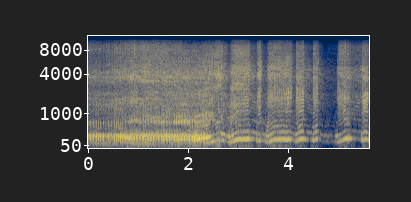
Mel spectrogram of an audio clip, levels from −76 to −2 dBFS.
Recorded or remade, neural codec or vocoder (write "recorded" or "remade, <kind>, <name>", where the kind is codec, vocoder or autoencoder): recorded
